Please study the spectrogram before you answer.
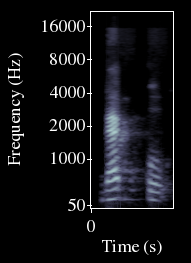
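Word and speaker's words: がっこう: তার জন্য একবার হবে গাক, পরে এটার ওর সাথে মিলাই হবে কো। গাক কো, এটা হচ্ছে সঠিক উচ্চারণ, গাক কো।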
